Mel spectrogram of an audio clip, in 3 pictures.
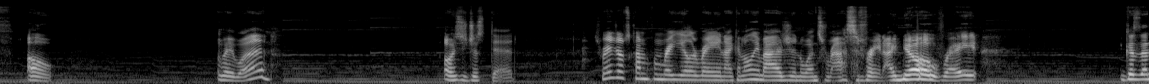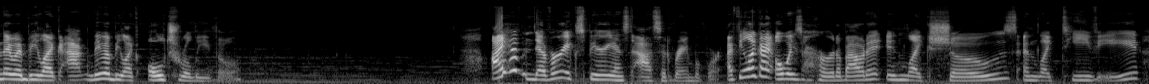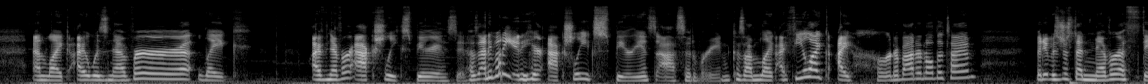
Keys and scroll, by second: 26.0 scroll.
